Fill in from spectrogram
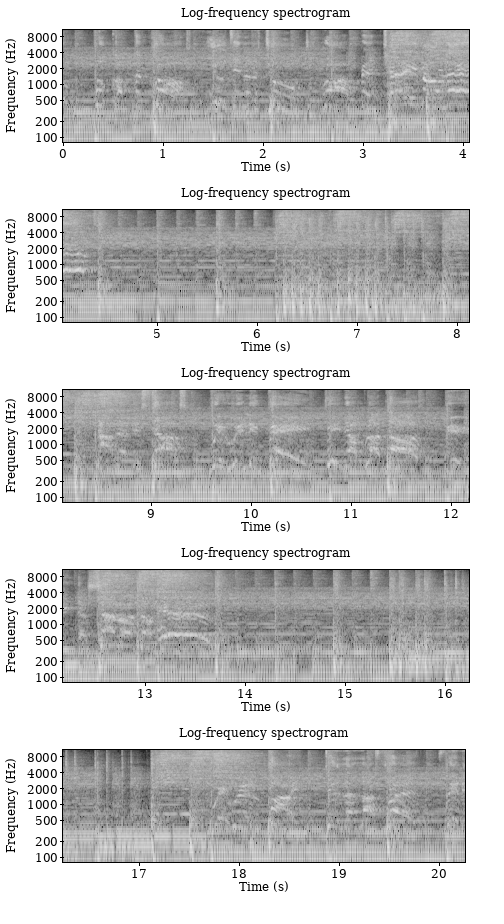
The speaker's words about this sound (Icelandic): Í dag ætlum hún að fara örlítið norðar í álfunni og við ætlum að heyra um döðametall frá Botswana.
